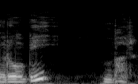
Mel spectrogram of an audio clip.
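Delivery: very slow, with gaps between syllables. Shown as a demonstration. Teacher models Sunday in both languages, slow syllable by syllable. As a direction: break the word up for learners. Teacher spaces out the weekday name.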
